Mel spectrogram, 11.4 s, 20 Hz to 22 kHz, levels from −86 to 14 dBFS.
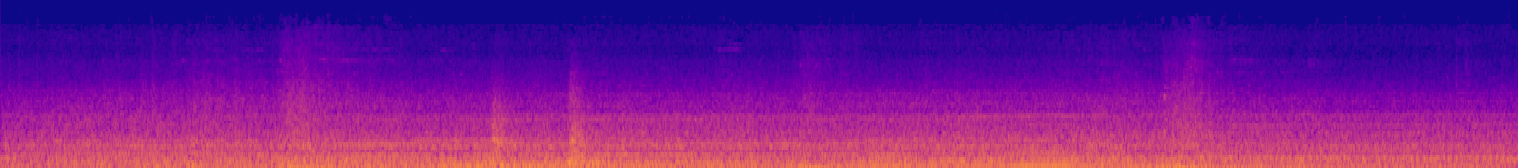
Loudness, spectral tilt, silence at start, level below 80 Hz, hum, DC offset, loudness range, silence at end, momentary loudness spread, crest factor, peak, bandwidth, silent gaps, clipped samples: -25 LUFS; -8.5 dB/octave; 0 s; -26 dBFS; none; under 0.1%; 2 LU; 0 s; 6 LU; 16 dB; -8 dBFS; 10.5 kHz; none; under 0.1%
